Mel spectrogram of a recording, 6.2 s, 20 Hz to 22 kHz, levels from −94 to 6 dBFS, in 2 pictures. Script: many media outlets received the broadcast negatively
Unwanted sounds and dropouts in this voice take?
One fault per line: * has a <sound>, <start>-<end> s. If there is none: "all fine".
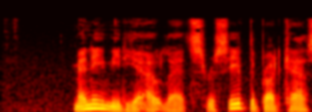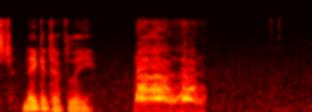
* has a bark, 4.4-5.2 s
